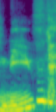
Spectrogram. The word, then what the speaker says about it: Niamh: the um sorry it's it's pronounced Neeve full things oh and it's just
